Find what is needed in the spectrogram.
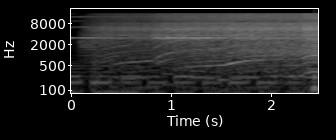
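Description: Philco PPF03 12 V cordless drill/driver running free, its motor whine climbing in pitch as the variable-speed trigger is squeezed further.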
